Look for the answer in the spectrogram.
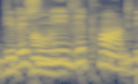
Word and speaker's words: Virginie Despentes: Virginie Despentes.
